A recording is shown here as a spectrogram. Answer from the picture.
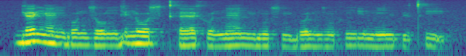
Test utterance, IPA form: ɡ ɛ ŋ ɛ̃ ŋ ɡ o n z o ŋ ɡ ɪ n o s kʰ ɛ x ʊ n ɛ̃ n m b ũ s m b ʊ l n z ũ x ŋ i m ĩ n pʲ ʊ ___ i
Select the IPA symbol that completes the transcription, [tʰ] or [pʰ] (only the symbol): tʰ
